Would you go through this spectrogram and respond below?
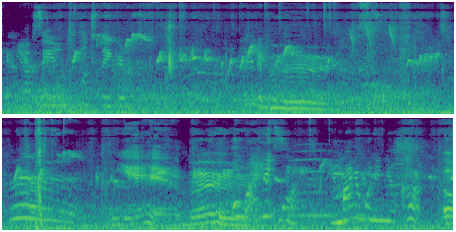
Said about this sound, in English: Birds. Yeah, birds.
